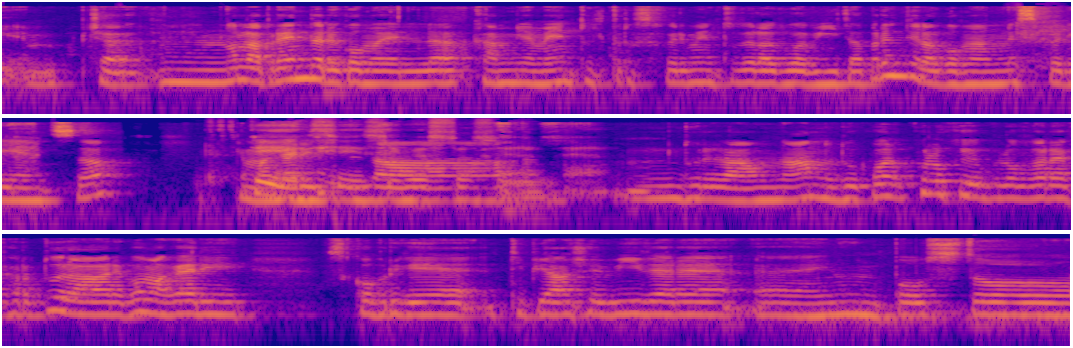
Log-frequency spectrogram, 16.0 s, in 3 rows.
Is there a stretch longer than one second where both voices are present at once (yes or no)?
yes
